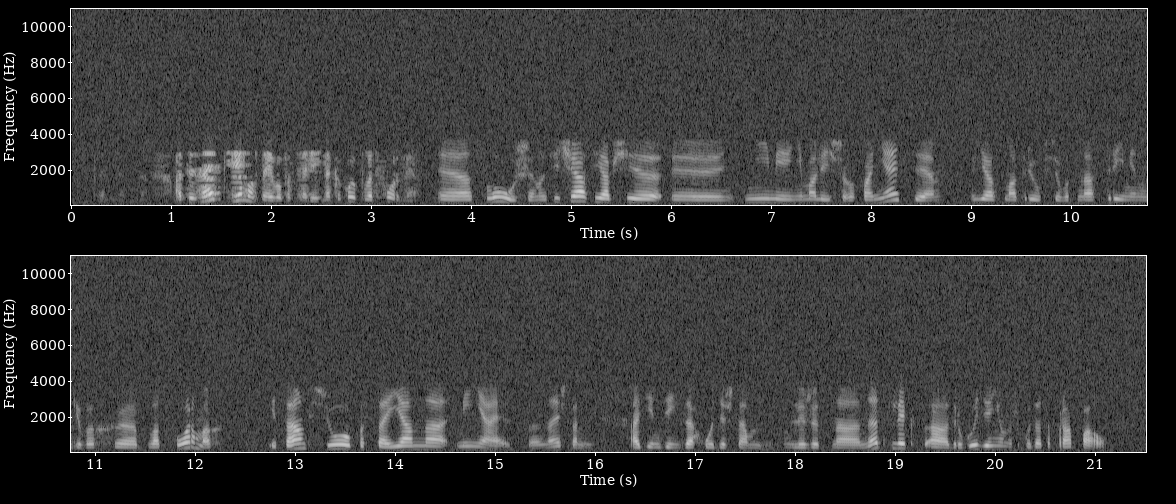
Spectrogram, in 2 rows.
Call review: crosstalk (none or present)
none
